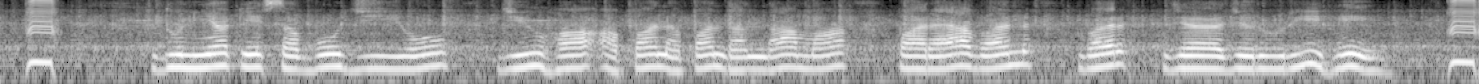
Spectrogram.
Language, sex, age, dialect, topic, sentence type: Chhattisgarhi, female, 31-35, Western/Budati/Khatahi, agriculture, statement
